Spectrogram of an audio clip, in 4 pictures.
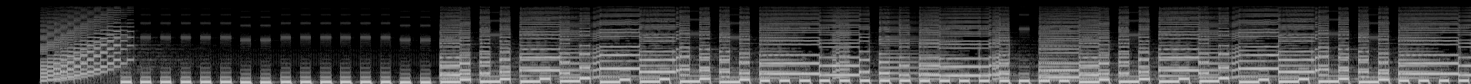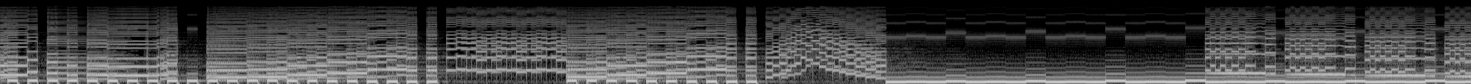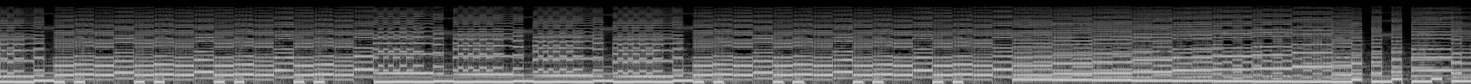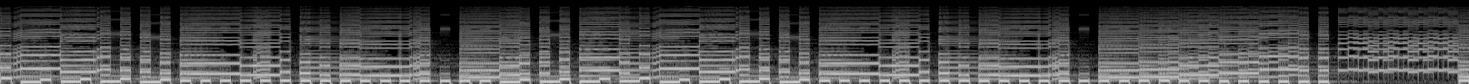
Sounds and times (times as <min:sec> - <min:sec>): Background music: 0:00.4 - 0:58.8.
